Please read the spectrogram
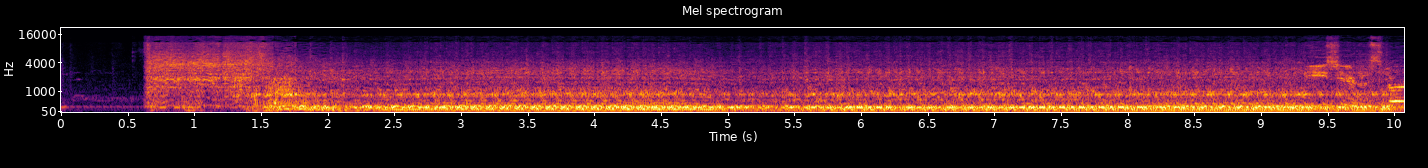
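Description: The 1934 Ford pickup's hot-rod engine, fed by a tunnel ram and two Holley 450 four-barrel carburetors, starting about half a second in. It fires almost at once with a short loud burst, then settles into a steady idle.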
